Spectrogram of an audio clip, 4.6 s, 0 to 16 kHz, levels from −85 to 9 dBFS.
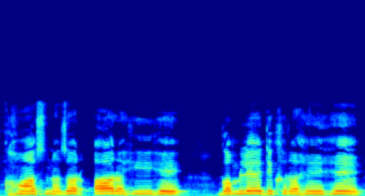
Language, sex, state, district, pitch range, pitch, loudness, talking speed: Hindi, female, Madhya Pradesh, Bhopal, 205-220 Hz, 210 Hz, -14 LUFS, 120 wpm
